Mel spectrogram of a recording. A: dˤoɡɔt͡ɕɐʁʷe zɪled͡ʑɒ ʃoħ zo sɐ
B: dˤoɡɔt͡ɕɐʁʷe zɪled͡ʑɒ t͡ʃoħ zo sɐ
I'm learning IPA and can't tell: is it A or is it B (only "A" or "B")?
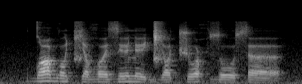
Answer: B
